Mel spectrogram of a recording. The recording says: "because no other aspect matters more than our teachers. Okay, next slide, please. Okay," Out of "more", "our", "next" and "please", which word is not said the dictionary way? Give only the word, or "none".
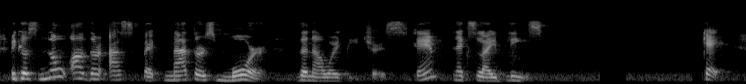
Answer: please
